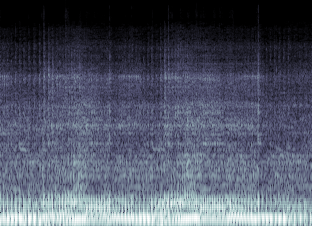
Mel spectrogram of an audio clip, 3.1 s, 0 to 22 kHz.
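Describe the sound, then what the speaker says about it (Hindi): Royal Enfield Himalayan Scram 411 motorcycle idling close by, a smooth, steady low exhaust thump with rhythmic pulsing and some mechanical clatter, loud and continuous with no talk. "यहाँ पे इसका एग्जॉस्ट नोट देखते हैं।"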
